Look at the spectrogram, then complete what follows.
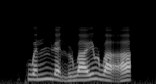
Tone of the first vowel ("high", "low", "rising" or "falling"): rising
